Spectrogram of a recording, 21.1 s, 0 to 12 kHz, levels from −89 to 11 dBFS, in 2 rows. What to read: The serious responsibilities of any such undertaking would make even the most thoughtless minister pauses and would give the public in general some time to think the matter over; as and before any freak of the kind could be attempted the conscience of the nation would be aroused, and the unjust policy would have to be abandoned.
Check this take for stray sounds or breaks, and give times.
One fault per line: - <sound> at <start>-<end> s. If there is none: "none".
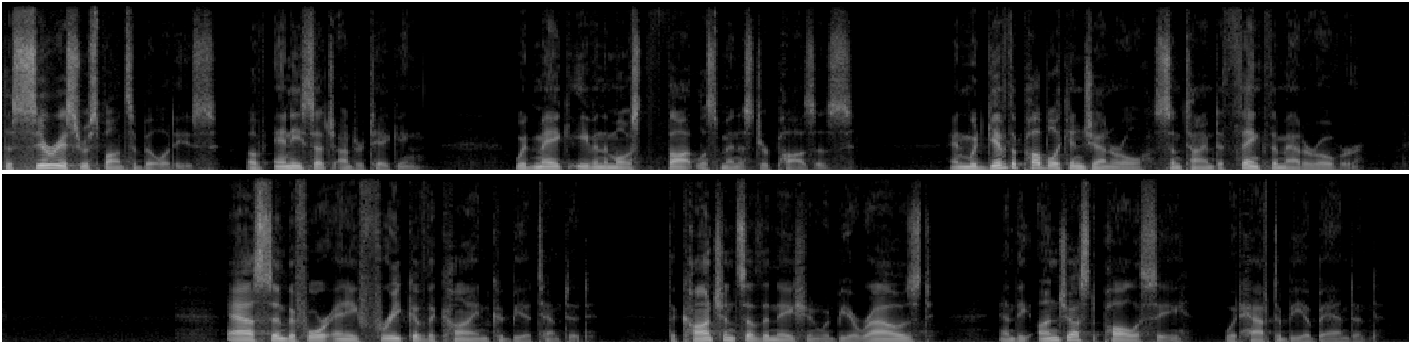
none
